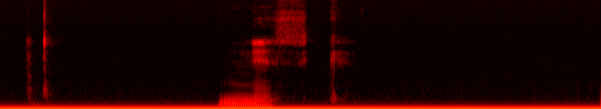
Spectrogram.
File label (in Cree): "nisk", eastcree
